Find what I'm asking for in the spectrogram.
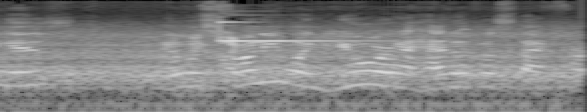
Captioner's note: ding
